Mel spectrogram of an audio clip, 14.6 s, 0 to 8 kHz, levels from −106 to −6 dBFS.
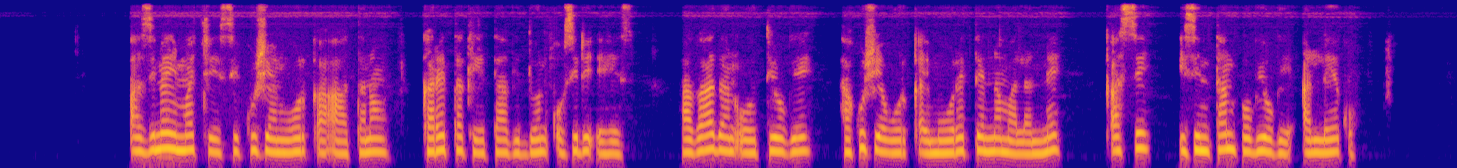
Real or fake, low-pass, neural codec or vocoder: real; 7.2 kHz; none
